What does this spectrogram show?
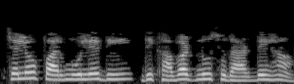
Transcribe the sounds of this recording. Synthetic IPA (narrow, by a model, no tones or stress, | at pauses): t͡ʃəloːpʰaːɾmuːleːd̪iːd̪ɪkʰaːʋəʈnũːsʊd̪ʱaːɾd̪eːɦãː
